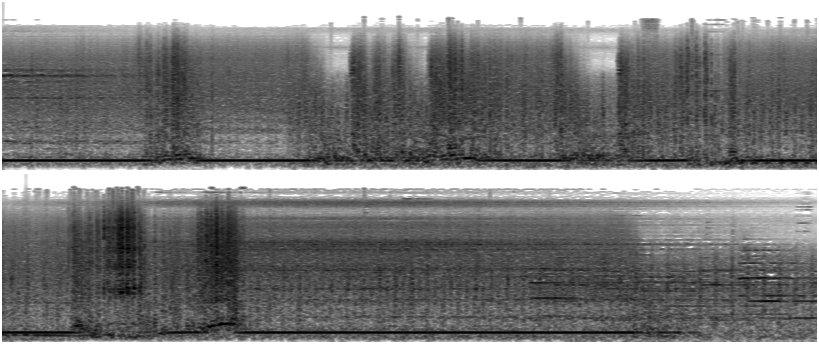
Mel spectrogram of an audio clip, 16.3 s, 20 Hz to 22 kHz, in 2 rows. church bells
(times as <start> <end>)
10.6 16.3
